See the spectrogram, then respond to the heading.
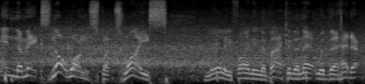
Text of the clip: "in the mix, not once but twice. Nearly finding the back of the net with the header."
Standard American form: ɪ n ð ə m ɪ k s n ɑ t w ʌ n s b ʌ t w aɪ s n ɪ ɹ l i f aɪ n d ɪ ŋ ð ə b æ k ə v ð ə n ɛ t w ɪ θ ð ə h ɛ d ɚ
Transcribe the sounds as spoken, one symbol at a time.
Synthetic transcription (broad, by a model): ɪ n ð ə m ɪ k s n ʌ t w ʌ n s b ʌ t w aɪ s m ɪ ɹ l i f aɪ n d ɪ ŋ ð ə b æ k ə v ð ə n ɛ t w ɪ ð ə h ɛ d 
